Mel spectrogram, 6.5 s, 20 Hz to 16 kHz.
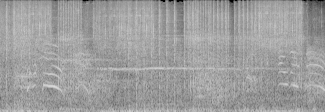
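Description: Rapid automatic gunfire aimed at an alien in the game Crysis 2, dense bursts of shots running continuously and loudly for several seconds with occasional sharper cracks, voices calling out over the shooting.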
